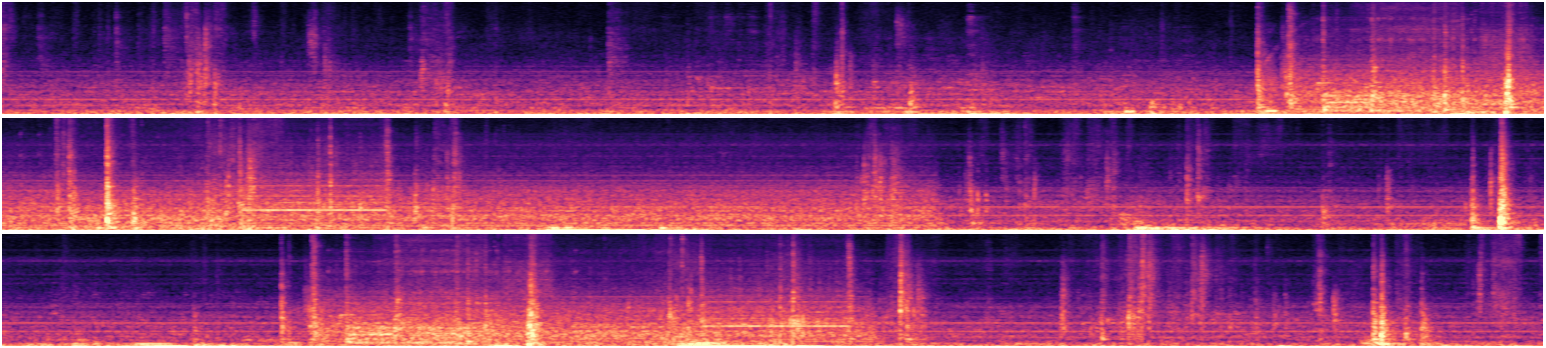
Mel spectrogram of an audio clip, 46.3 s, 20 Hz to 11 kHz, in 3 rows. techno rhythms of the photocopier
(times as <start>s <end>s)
12.4s 30.1s, 32.8s 42.0s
